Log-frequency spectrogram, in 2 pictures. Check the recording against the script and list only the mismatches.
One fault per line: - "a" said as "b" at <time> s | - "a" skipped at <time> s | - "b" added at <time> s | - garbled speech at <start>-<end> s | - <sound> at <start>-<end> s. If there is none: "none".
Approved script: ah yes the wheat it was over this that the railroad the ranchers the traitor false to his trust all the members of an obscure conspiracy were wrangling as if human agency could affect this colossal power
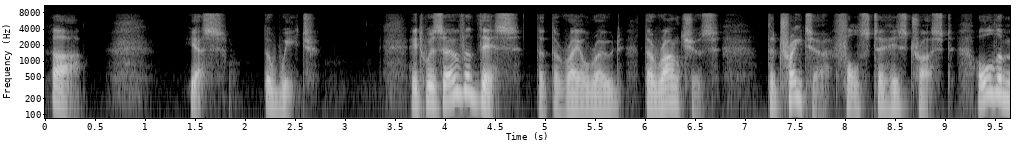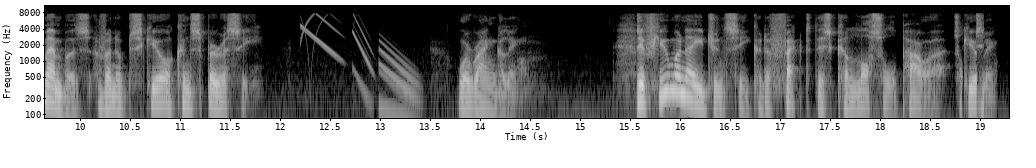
- chirp at 12.2-13.5 s
- "as" skipped at 14.5 s
- garbled speech at 18.7-19.2 s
